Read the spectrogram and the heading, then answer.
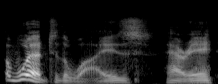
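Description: A jovial, pompous celebrity teacher, acted by a man, booming and pleased with himself. His pitch swings broadly with patronising flourish, in a dry audiobook recording. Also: big pitch swings, unhurried, a bit bright, dry recording. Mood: paternal, smug. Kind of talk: audiobook character voice.

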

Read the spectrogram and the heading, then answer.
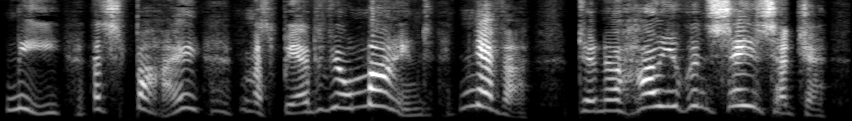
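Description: A man voicing a cowering middle-aged male wizard with a shrill, squealing voice and a panicky, pleading manner. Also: sing-song, moderate pace, sharp tone, no echo, exaggerated voice. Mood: panicked.

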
